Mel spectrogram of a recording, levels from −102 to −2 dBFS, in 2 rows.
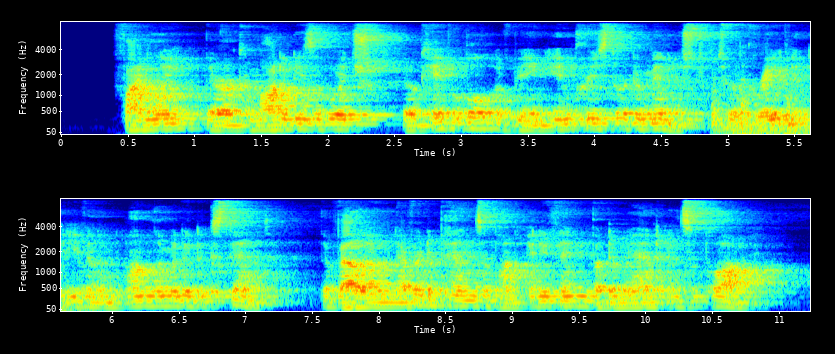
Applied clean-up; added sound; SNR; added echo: neural separator model SepFormer DNS4.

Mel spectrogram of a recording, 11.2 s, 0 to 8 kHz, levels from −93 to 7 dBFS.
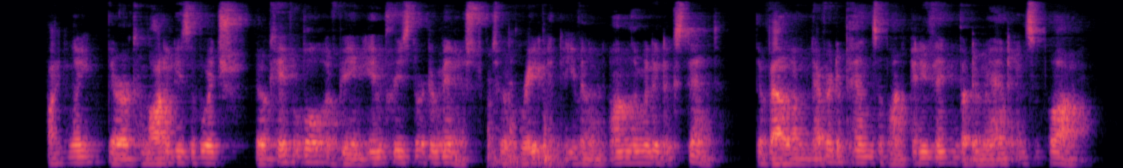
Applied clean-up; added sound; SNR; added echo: neural mask model DeepFilterNet 3.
